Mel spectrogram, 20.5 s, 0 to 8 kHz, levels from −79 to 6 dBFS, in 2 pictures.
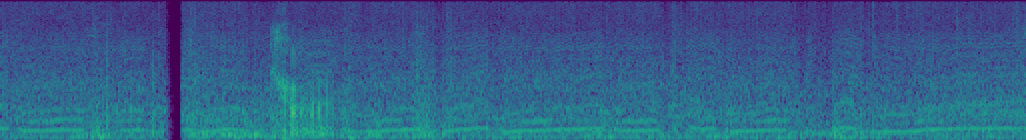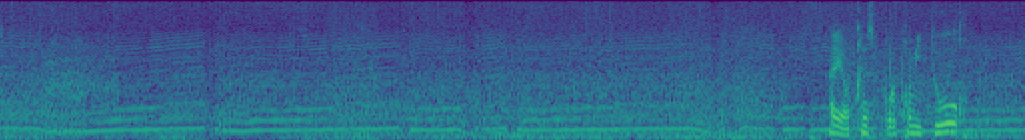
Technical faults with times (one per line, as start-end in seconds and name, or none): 1.64-1.82 long network dropout
2.16 audio missing between chunks
6.89 audio missing between chunks
11.63 audio missing between chunks
18.73 audio missing between chunks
